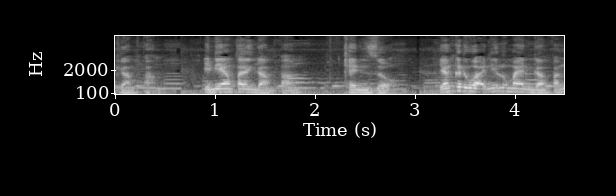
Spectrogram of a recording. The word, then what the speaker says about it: Kenzo: dan ini lebih gampang ini yang paling gampang kenzou yang kedua ini lumayan gampang dibacanya fms yang ketiga ini lumayan gampang balmond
